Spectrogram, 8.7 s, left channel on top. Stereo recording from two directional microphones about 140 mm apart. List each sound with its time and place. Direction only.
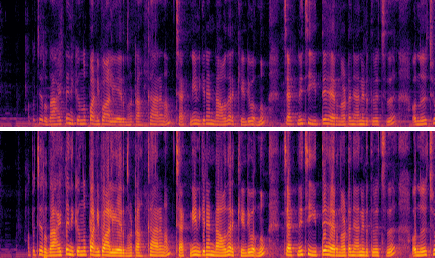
0.6 s a woman's voice: 60° right (ahead or behind); by 8.7 s 25° right (ahead or behind)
